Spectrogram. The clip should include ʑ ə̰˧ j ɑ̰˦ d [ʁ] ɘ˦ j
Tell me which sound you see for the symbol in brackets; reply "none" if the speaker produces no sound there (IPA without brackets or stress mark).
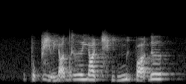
ɣ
